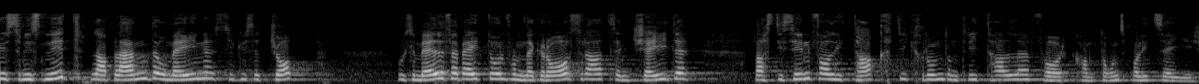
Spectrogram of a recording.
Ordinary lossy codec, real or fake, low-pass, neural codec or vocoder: MP3, 48 kbps; real; 14.4 kHz; none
